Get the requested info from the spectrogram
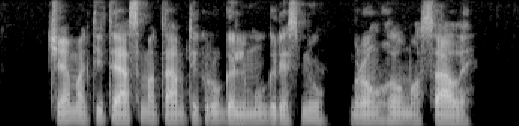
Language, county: Lithuanian, Telšiai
